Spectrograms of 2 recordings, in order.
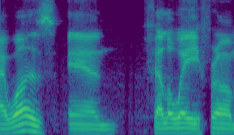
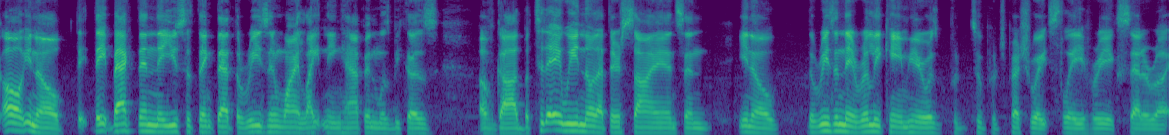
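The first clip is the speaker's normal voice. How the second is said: ordinary talk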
